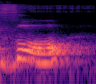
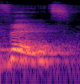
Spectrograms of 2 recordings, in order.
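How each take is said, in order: First: The final T sound is silent. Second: A final T sound is pronounced. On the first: The speaker calls it right. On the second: The speaker calls it wrong. "don't pronounce the T at the end. Don't say"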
